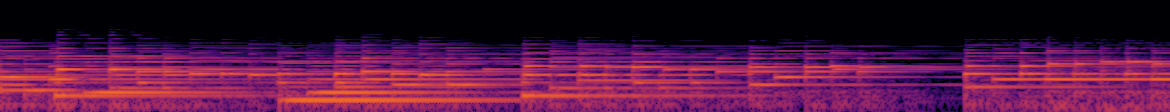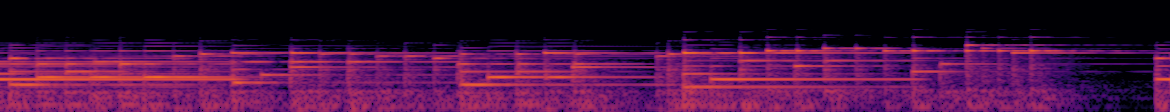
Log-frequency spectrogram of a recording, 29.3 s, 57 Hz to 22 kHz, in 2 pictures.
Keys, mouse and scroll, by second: 7.6 ctrl+shift+click, 8.8-9.8 drag, 14.5-16.3 drag, 16.7 shift+click, 18.4-19.7 drag, 21.4-22.5 middle drag, 25.6 click, 27.2 click.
